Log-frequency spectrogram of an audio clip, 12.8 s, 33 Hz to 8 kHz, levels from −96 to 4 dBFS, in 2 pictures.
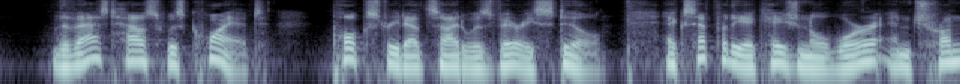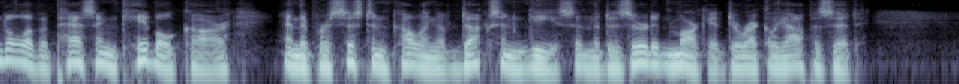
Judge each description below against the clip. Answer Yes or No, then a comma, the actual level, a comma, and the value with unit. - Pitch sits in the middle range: No, low, 105 Hz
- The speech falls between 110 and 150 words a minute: No, average, 175 wpm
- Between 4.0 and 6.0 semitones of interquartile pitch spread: Yes, average, 4.7 semitones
